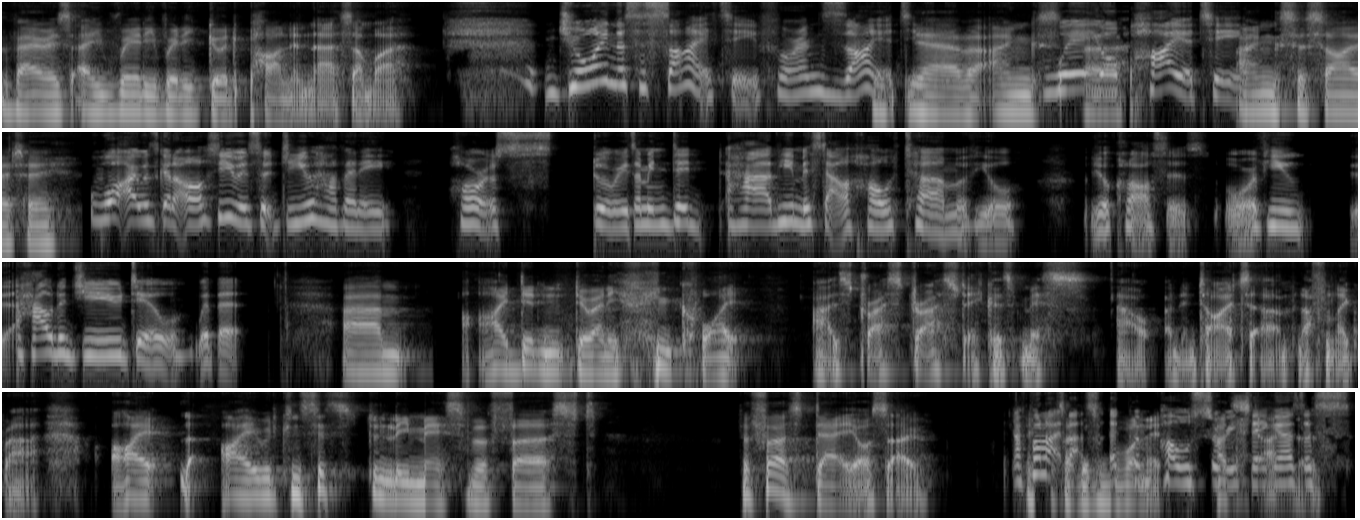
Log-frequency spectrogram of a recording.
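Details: Adult woman who stammers, with repetitions and broken words; stammering.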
